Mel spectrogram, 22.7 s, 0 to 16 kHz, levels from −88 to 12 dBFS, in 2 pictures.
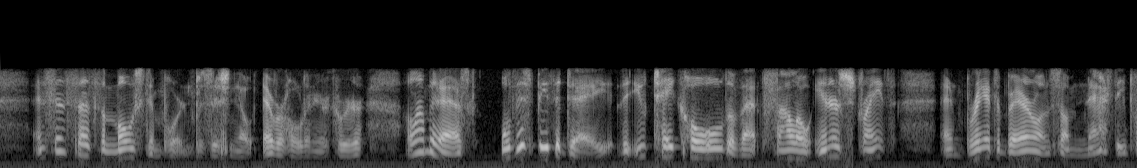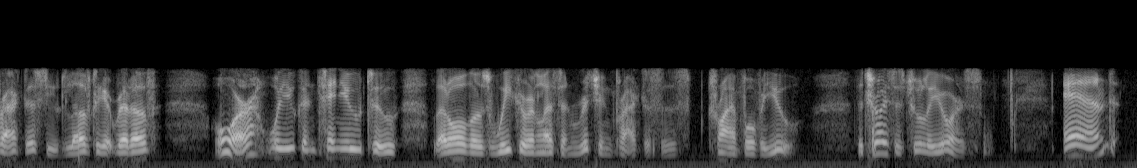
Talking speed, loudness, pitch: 180 wpm, -22 LUFS, 175 Hz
